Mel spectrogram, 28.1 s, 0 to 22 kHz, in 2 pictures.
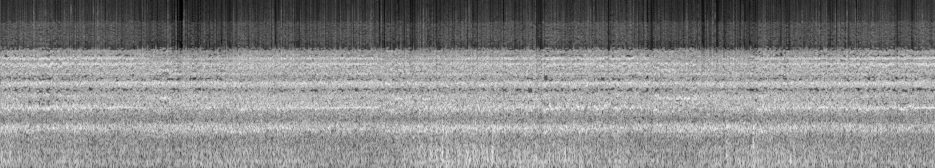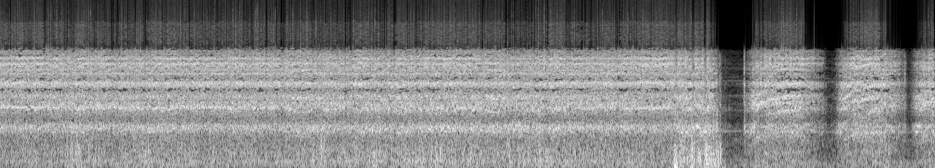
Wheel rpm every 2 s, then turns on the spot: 230, 230, 230, 230, 230, 230, 230, 230, 230, 230, 230, 210, 90, 100.
none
